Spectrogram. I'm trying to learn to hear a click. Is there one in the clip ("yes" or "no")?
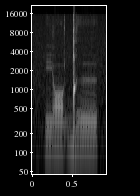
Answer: yes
